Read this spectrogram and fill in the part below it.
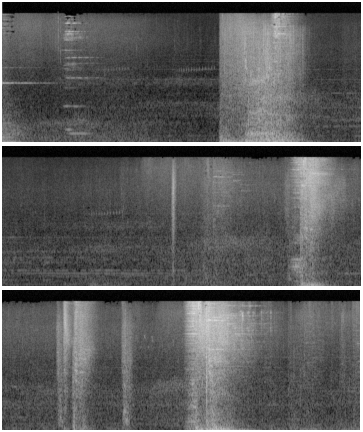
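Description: Fiery whooshing game effects burst out now and then.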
